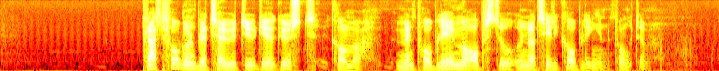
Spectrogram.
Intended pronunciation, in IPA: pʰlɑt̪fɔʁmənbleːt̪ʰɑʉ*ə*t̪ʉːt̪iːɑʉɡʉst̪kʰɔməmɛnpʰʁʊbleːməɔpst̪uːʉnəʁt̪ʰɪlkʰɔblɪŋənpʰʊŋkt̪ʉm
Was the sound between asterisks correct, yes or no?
yes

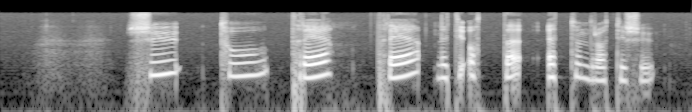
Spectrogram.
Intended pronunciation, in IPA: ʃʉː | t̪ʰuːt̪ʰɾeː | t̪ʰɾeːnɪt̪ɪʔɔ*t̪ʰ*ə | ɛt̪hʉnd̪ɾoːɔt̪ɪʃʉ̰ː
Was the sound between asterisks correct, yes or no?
no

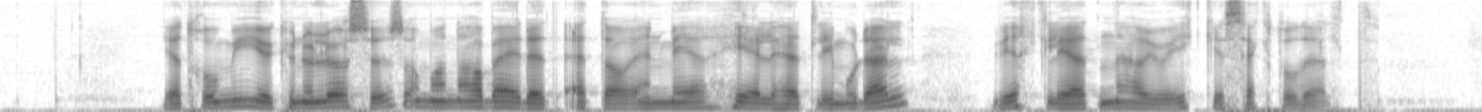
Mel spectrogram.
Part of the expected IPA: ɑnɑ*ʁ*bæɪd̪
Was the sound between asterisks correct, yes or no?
yes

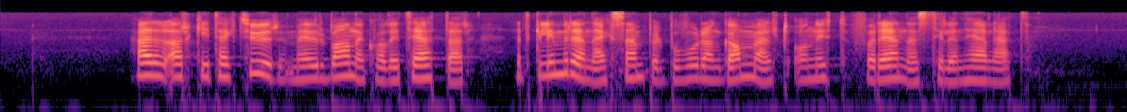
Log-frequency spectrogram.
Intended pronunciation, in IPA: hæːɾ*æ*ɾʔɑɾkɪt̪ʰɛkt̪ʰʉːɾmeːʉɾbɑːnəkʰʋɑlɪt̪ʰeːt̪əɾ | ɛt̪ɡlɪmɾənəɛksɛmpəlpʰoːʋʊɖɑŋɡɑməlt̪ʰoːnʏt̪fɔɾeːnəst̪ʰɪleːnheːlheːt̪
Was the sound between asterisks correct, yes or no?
no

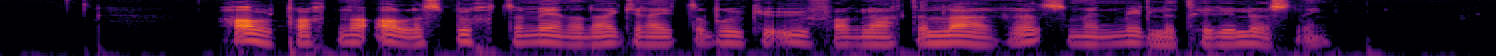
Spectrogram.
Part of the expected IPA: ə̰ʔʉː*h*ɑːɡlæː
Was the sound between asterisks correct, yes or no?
no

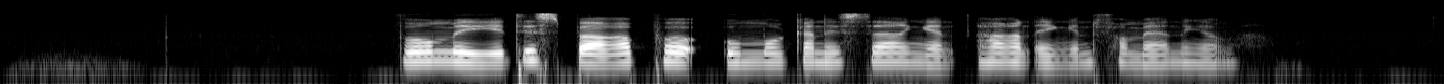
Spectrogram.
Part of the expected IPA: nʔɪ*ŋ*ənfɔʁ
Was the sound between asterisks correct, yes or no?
yes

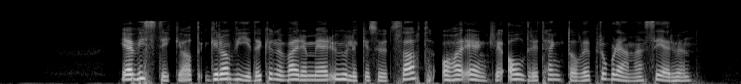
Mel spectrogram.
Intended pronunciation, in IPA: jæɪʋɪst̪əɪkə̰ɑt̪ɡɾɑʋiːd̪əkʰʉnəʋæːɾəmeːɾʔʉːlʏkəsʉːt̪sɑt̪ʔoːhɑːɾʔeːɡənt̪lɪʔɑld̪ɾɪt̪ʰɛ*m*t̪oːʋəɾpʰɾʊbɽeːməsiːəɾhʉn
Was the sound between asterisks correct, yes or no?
no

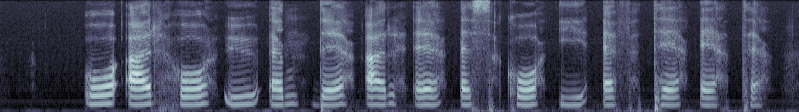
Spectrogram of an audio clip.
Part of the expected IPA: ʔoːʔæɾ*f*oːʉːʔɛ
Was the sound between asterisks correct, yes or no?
no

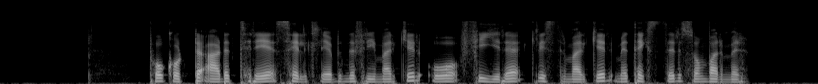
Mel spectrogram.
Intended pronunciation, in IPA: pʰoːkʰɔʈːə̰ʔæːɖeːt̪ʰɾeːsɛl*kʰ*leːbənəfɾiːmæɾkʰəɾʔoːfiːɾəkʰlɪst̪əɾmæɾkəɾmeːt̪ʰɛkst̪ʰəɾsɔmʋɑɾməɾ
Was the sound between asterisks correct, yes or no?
yes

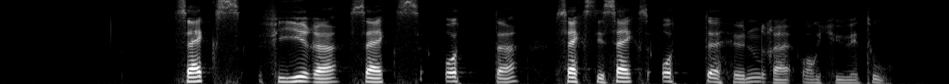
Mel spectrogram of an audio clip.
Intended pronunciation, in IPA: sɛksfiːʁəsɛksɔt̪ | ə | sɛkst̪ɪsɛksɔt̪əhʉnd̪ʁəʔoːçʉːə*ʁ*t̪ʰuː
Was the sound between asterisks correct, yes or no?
no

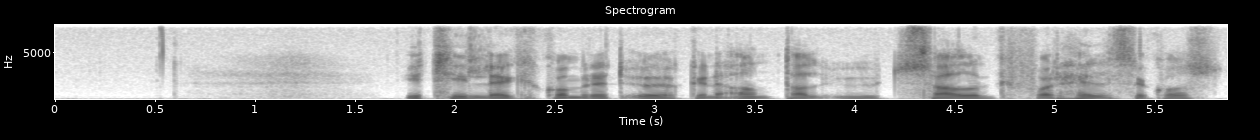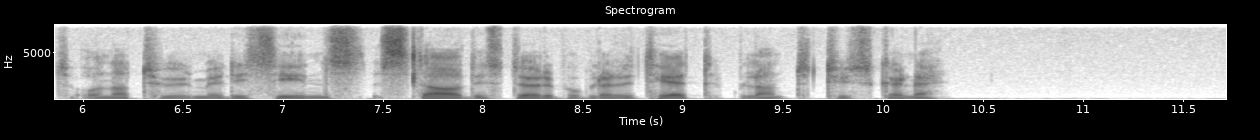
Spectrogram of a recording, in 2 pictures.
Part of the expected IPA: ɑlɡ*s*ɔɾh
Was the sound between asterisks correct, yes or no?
no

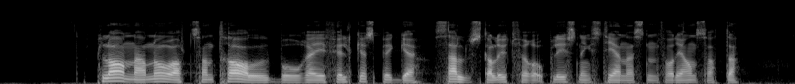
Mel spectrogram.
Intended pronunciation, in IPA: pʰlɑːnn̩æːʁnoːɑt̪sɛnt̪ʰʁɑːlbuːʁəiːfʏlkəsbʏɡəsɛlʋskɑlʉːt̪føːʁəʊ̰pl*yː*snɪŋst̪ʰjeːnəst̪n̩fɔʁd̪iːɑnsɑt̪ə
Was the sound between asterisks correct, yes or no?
yes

